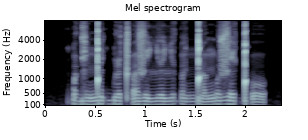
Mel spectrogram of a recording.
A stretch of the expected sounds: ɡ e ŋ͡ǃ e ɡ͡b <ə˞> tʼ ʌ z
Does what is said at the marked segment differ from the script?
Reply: no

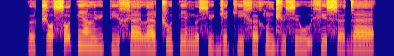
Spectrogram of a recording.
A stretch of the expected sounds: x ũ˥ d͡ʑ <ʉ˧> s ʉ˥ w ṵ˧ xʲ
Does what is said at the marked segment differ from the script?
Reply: no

